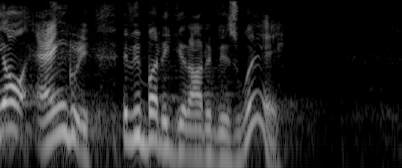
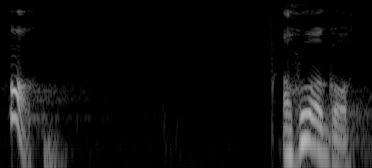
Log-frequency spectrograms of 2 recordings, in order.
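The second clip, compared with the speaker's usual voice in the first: ordinary delivery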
